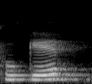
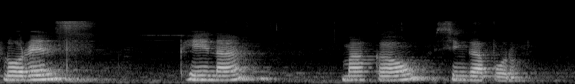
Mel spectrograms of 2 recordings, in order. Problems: none marked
